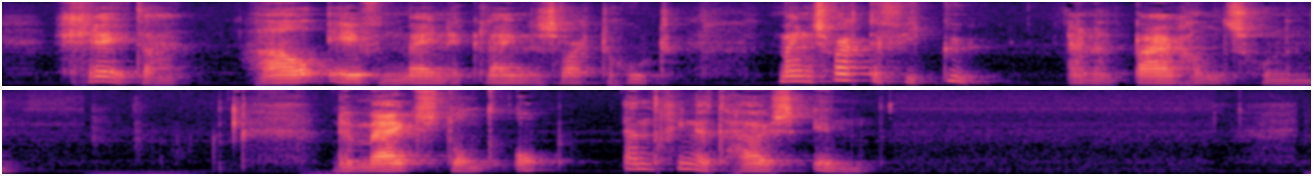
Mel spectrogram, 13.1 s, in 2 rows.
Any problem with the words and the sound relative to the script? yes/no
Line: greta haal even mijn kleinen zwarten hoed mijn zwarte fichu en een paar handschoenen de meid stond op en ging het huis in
no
